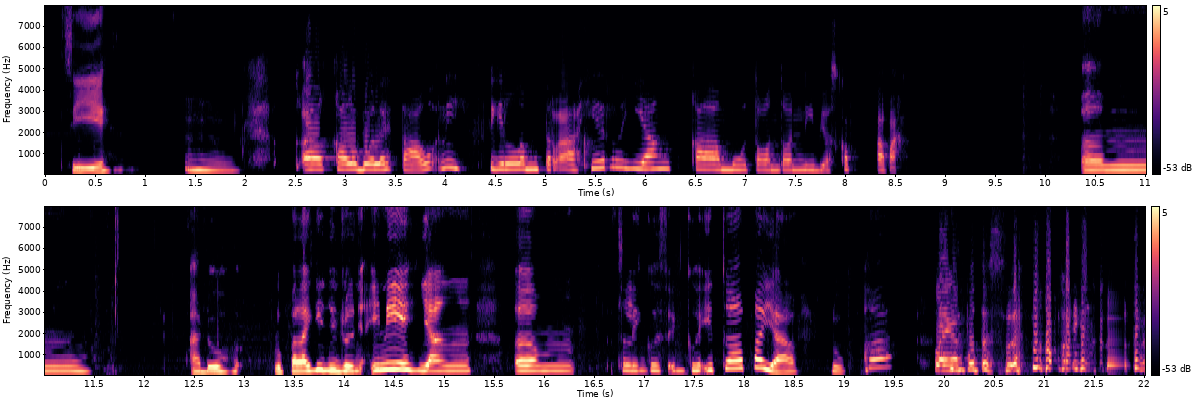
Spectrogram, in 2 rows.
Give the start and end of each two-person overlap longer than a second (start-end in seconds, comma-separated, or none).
none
